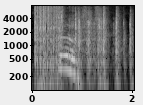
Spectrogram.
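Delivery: long breathy yawn; big yawn. Real, not acted. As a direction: let out a real yawn. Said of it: "I can't believe I'm yawning".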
